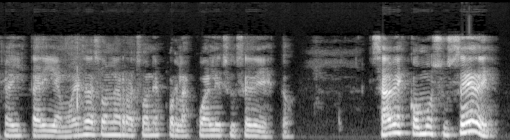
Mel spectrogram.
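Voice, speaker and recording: A man's voice: on the high side, normal speed, a little hiss or hum. A male teacher, patiently explaining a lesson step by step and repeating key points. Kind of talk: recorded classroom lesson. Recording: dull lo-fi recording.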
